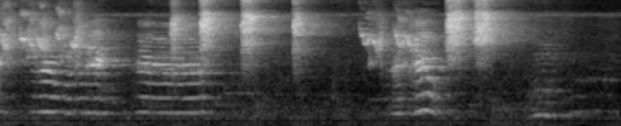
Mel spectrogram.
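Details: Talking pet parrot producing a quick string of voice-like syllables, steady harmonic tones broken by sharp bright clicks and breathy bursts, then a falling, speech-like phrase at the end.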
